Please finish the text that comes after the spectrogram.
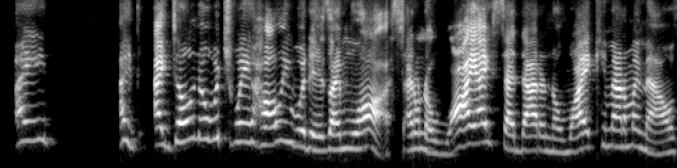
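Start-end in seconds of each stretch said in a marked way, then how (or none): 0.1-4.0 crying hard, sobbing through every word. Retelling stopping at a police checkpoint as a lost driver, retelling own crying. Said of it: "I pull up and I'm bawling, crying".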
